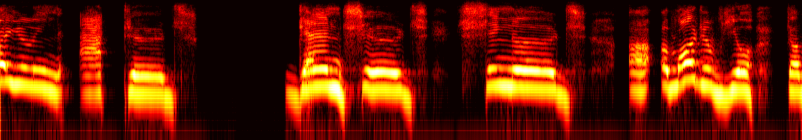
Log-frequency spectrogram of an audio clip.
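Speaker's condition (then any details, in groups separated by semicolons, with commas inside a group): Cerebral palsy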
